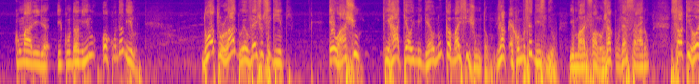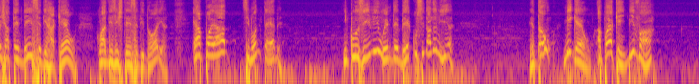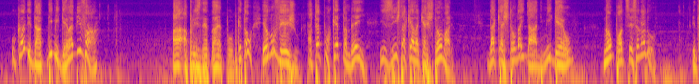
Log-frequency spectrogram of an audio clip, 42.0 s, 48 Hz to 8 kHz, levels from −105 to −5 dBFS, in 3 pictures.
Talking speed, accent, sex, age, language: 135 wpm, Brazilian, male, 50-69, Portuguese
